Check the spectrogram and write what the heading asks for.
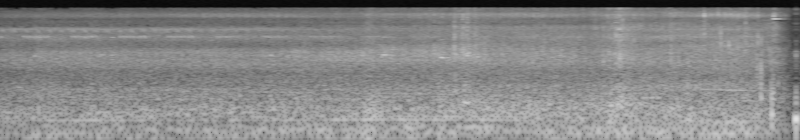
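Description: Steady low rumbling outdoor noise picked up by a phone's microphone, with a faint high-pitched steady tone above it.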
